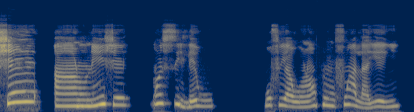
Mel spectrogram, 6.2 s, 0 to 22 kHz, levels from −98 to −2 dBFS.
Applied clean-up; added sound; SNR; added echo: neural mask model Resemble Enhance denoiser.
